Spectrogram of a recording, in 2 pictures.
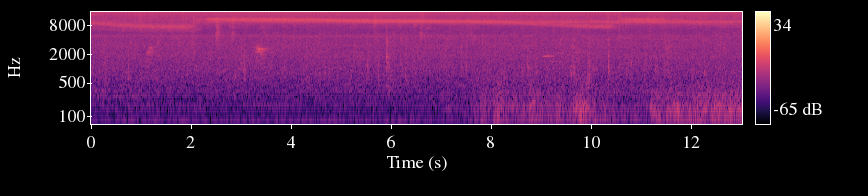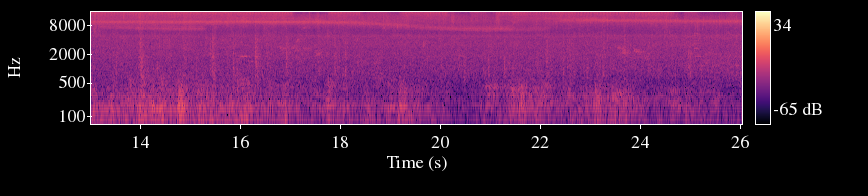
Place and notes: Rainy Day, Insect sounds, Frog calls
Zoom H2n MS+XY
Nantou County, Taiwan, August 2015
